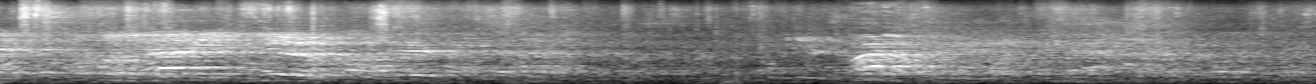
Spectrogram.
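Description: Men's voices talking and calling out in a large hall, louder again about four seconds in.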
